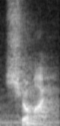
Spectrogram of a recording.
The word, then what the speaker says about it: Siomai: In the Philippines, we pronounce it Siomai.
